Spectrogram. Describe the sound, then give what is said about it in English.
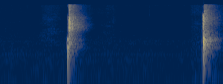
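Two sharp, crisp hand claps spaced about a second apart in an otherwise silent space, like the start of a deliberate slow clap. “Did you feel like it was a slow clap?”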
